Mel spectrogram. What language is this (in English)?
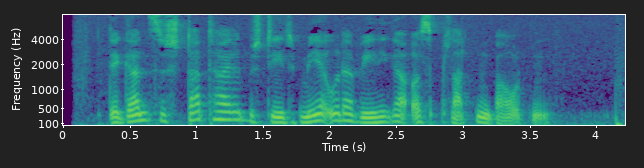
German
